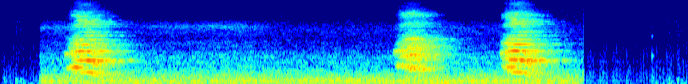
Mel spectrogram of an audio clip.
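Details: Belgian Malinois, a breed called extremely high energy and anxious, gives three sharp, harsh barks: one early, then a pair close together near the end, over a low steady hum.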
